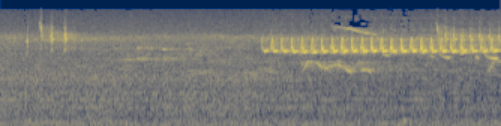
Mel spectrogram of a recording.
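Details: Cirl bunting singing in riverside woodland: after a quiet start with faint high chips, a loud, dry, even trill of rapid identical notes on one high pitch runs steadily for well over a second, with a softer warbling bird call beneath.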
